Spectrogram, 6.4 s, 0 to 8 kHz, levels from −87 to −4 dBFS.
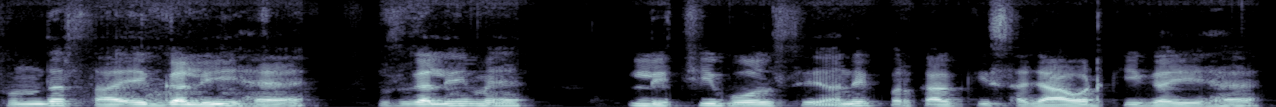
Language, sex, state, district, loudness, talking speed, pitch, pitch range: Hindi, male, Jharkhand, Deoghar, -21 LUFS, 170 wpm, 130 Hz, 115-135 Hz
